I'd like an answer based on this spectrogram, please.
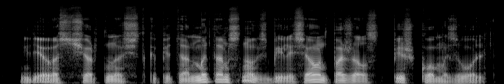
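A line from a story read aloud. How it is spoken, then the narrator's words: Sleepy displeased grumble. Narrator (Russian): проснулся, пробурчал недовольно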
